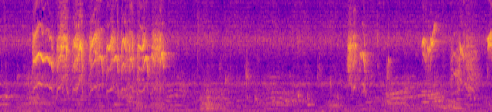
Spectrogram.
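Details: Sunbird lure call used to draw other birds into calling: a rapid run of very high, thin chirps packed into about one and a half seconds, then quiet, followed by two short high bursts later.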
